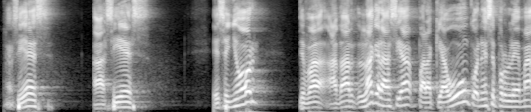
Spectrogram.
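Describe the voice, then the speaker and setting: A man's voice: fairly high pitch, a bit bright. A male pastor preaching a sermon in church, with emphatic, repetitive phrasing and rhetorical questions to the congregation.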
